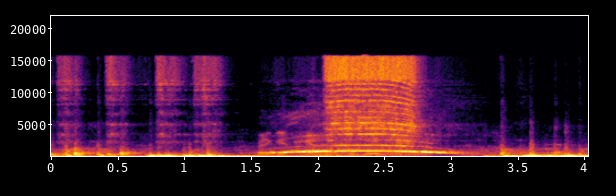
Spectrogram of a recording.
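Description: Live Janger gamelan percussion: drum strikes, then a single long tone that rises and falls in pitch in the middle, then the drumming starts again near the end.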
